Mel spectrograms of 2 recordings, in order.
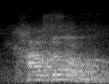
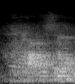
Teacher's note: you need to kind of make a guttural sound when you say it it's kind of like when you clear your throat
